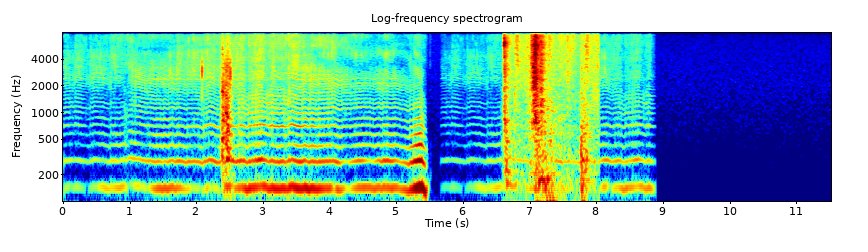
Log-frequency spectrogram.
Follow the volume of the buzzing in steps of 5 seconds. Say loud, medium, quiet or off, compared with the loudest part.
loud, loud, off.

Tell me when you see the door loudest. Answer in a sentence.
The loudest moment of the door is at 7 seconds.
